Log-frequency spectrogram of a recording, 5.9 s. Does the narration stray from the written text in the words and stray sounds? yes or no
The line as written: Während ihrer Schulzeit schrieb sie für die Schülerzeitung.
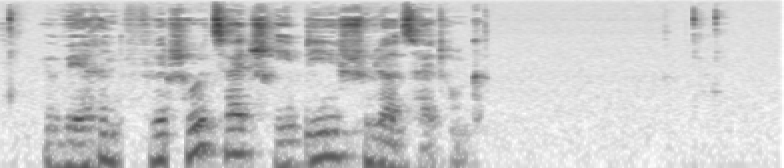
yes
